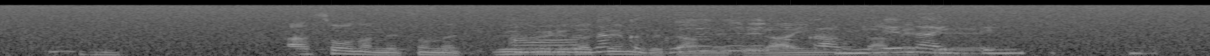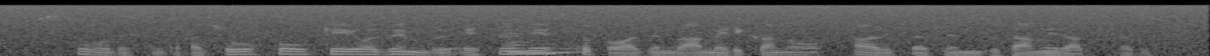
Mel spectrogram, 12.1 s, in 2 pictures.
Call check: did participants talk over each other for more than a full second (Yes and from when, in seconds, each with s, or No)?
Yes, from 2.6 s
